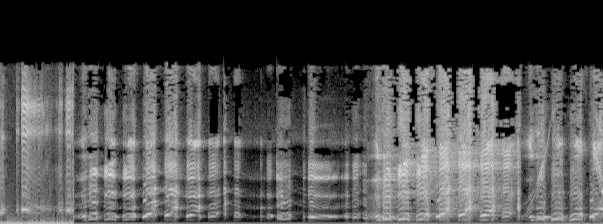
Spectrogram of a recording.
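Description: Toddler laughing in rapid repeated giggles, each rising and falling in pitch. Under a second in, a loud low hum beneath the first laugh cuts off suddenly, and the laughing goes on plainer and quieter.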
